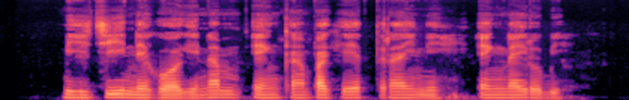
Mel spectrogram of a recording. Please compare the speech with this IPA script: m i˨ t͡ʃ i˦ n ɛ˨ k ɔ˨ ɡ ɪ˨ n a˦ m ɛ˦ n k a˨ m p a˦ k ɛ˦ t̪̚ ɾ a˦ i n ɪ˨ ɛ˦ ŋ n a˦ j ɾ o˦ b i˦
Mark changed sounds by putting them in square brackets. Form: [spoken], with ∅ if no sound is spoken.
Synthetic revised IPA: m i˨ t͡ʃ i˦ n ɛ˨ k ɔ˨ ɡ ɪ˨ n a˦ m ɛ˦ [ŋ] k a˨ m p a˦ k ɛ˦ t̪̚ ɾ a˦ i n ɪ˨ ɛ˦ ŋ n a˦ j ɾ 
